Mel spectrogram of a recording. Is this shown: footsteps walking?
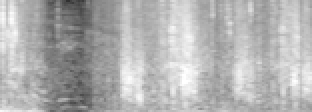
yes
